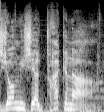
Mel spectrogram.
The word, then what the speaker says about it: Jean-Michel Traquenard: As for my name, not Traquenard. It is Jean-Michel Traquenard. Jean-Michel Traquenard. Traquenard! Traquenard! Traquenard. She keeps saying the D.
